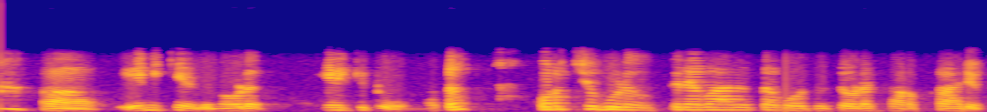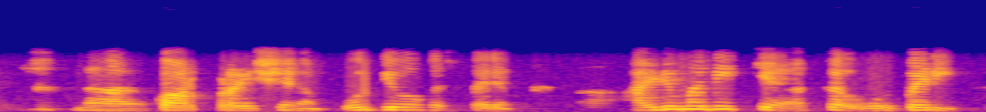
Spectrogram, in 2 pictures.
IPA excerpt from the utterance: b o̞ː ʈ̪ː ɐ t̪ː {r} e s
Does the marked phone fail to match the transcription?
yes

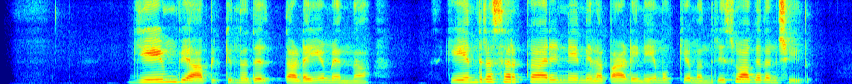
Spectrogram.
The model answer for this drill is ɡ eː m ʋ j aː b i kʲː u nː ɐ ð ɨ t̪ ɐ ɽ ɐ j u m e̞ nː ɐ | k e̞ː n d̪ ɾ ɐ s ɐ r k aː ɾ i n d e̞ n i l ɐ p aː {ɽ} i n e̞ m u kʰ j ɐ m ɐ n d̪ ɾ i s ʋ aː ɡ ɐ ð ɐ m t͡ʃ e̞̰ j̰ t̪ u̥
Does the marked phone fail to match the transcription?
no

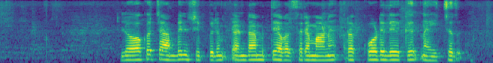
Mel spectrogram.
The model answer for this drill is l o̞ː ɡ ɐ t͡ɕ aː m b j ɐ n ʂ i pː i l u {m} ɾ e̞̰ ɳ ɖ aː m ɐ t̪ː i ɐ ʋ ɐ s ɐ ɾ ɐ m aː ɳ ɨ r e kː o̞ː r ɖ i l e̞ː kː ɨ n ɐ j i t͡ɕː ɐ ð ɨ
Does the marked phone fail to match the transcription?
no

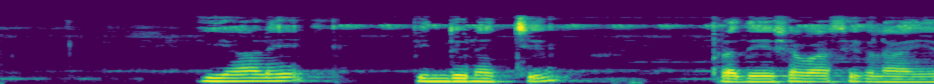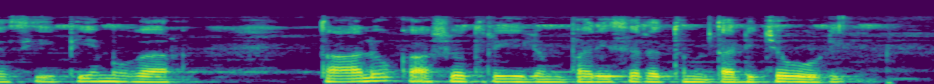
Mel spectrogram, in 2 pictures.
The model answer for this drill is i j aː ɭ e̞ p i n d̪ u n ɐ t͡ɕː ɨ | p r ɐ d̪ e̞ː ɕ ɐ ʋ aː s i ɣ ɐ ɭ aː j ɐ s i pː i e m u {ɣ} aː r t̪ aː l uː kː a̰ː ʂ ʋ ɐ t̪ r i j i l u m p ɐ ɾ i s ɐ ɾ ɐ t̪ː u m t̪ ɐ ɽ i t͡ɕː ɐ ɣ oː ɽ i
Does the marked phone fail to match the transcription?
no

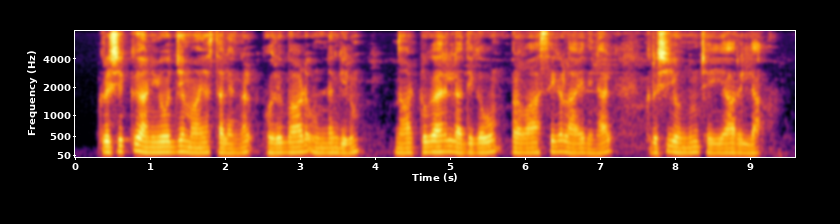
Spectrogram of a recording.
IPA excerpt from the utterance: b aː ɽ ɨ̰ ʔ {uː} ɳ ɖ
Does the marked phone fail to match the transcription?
yes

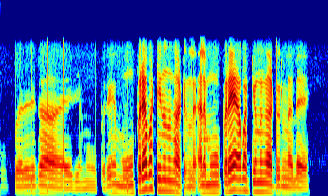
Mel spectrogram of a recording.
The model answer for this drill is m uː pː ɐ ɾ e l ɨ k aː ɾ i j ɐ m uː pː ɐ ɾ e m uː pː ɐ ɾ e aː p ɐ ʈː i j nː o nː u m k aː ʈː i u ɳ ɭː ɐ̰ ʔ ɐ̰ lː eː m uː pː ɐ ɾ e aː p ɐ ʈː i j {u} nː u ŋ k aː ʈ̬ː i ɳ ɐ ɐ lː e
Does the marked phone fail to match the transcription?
yes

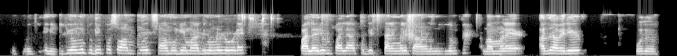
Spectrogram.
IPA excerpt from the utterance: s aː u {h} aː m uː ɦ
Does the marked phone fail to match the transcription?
yes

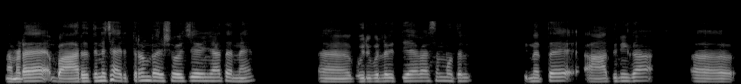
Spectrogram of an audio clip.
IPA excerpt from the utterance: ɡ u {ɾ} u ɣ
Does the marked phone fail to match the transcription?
no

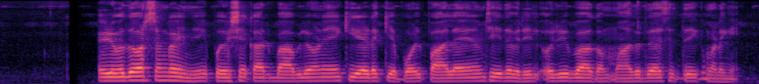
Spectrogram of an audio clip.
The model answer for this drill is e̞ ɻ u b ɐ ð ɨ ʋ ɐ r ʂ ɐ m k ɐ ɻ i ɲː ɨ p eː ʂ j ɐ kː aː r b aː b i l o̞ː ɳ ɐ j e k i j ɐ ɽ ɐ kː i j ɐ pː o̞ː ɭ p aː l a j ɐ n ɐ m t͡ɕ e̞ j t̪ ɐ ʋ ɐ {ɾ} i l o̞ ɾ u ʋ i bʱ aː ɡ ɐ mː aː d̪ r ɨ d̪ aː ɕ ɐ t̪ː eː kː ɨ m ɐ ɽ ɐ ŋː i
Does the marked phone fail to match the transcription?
no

